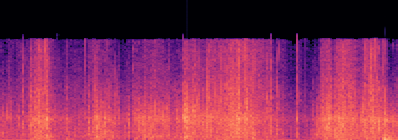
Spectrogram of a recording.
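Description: Thin clear plastic poly bag crinkling as it is handled, a dense, continuous crackle.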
